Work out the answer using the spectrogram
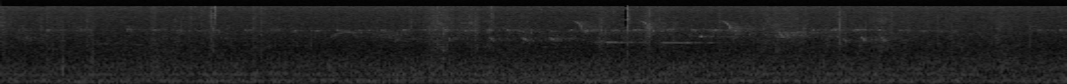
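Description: Faint distant bird calls, thin high whistles and short chirps, over steady low background noise.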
